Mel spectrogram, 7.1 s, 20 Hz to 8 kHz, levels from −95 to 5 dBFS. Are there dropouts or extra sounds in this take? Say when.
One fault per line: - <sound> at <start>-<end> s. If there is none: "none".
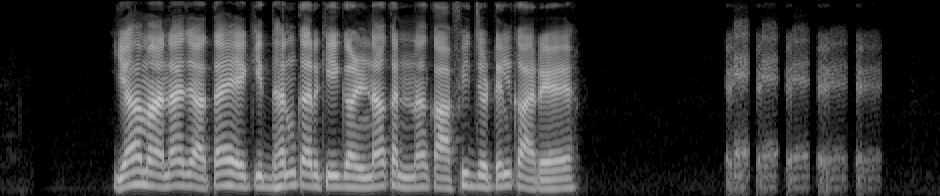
- laugh at 5.4-6.6 s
